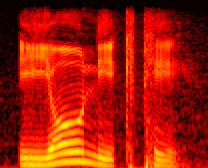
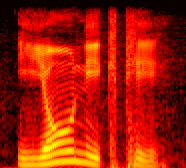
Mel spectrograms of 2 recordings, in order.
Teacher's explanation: the accent is still on the second syllable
